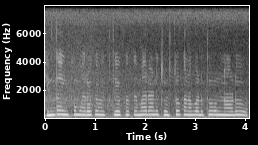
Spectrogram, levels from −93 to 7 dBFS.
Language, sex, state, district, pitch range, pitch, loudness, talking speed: Telugu, female, Telangana, Mahabubabad, 255-265 Hz, 255 Hz, -14 LUFS, 130 wpm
